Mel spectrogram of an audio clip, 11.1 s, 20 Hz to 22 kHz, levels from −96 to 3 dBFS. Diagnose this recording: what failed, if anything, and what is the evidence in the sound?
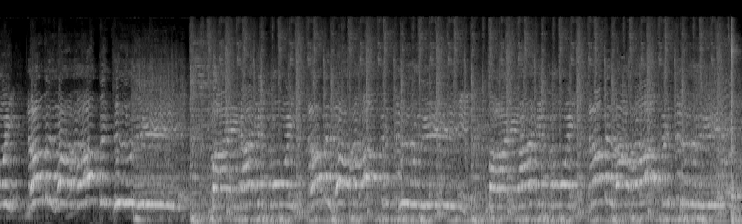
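Nothing in the chain failed.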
